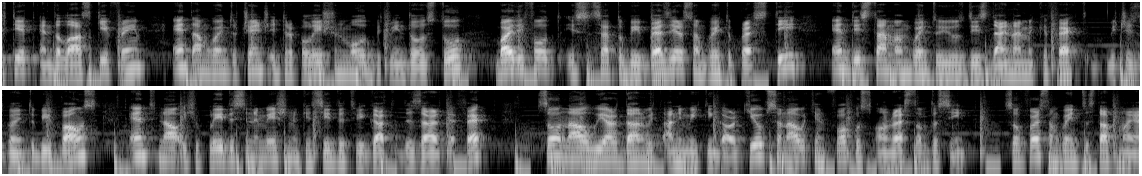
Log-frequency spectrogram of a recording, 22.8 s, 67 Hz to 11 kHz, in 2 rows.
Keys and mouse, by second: 0.3 click, 7.5 t, 12.6 space, 21.1 space, 21.4 click.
